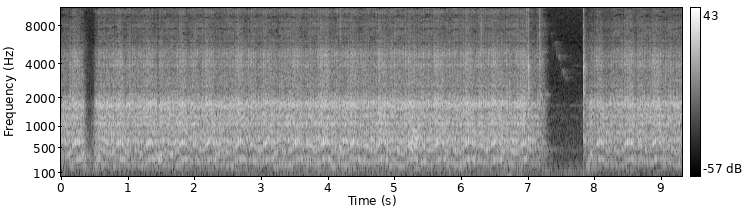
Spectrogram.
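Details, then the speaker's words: Barn-find 2CV flat-twin three-wheeler stored 25 years, choke pulled, fuel pump working: slow uneven cranking churns, pauses, resumes, never catches; starter overheating and slowing. Crank no start. "những gì chúng tôi nhận được là bộ khởi động bây giờ quá nóng và nó bắt đầu chạy rất cục và chậm"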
